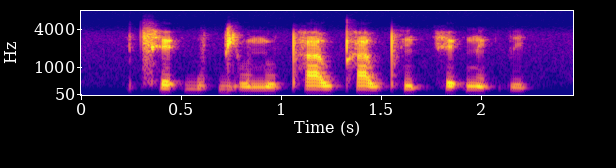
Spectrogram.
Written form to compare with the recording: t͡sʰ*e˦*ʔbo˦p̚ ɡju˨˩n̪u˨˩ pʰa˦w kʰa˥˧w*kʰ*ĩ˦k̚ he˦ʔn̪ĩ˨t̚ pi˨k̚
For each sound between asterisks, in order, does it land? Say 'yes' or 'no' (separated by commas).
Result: yes, no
